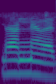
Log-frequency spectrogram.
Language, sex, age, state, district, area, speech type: Odia, female, 45-60, Odisha, Angul, rural, conversation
